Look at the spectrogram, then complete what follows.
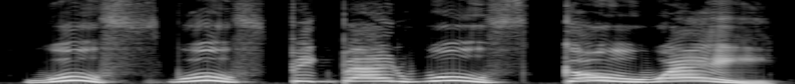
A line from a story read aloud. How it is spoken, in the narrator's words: The pigs yelled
